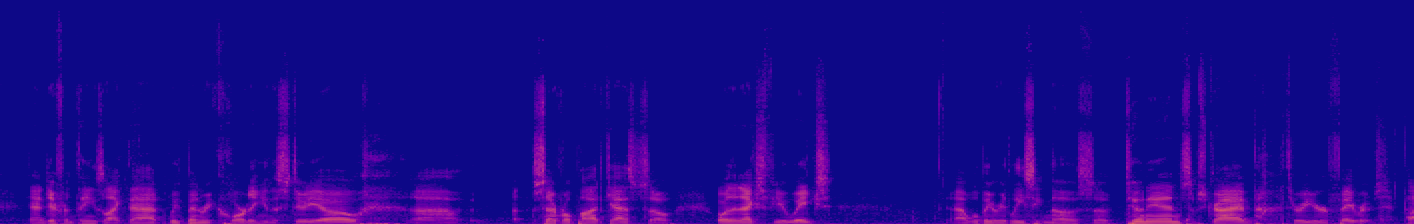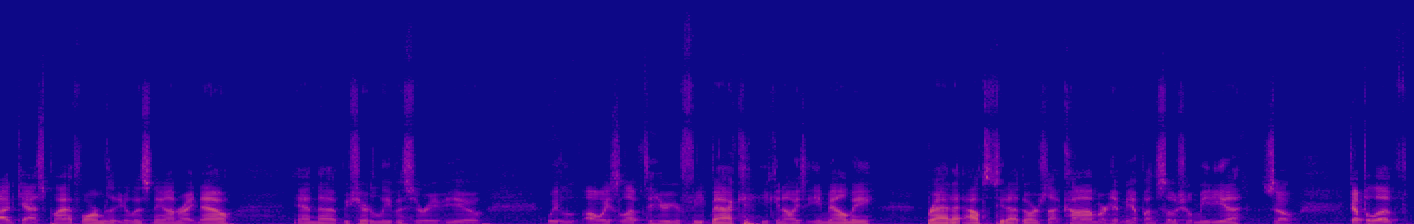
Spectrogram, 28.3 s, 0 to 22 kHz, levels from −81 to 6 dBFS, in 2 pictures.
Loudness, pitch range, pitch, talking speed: -42 LUFS, 105-120 Hz, 110 Hz, 160 wpm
